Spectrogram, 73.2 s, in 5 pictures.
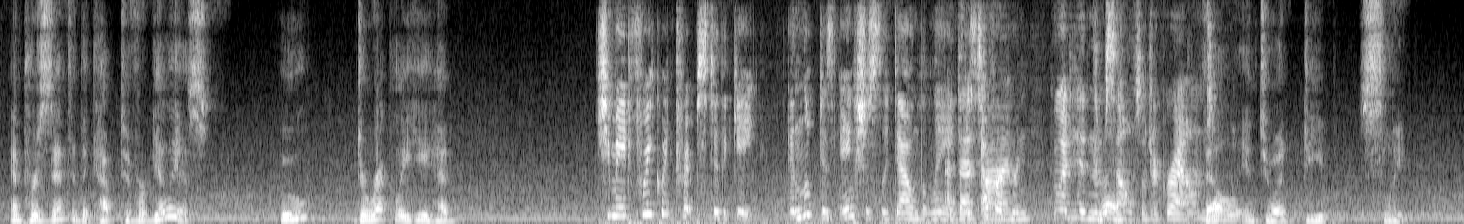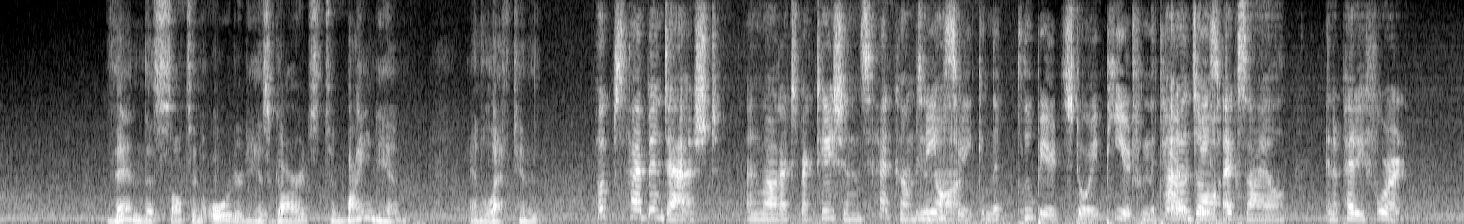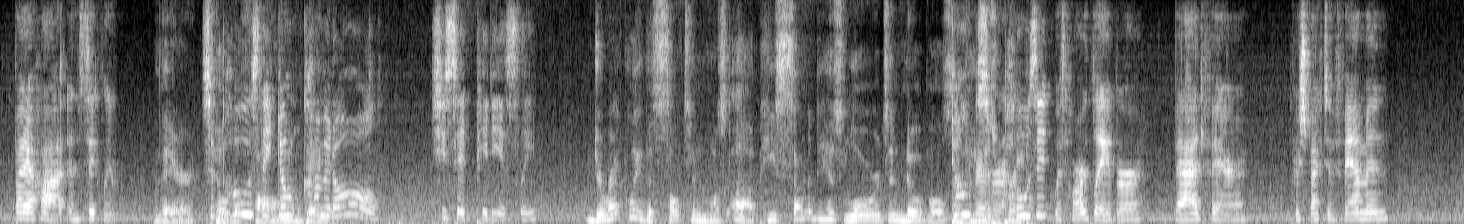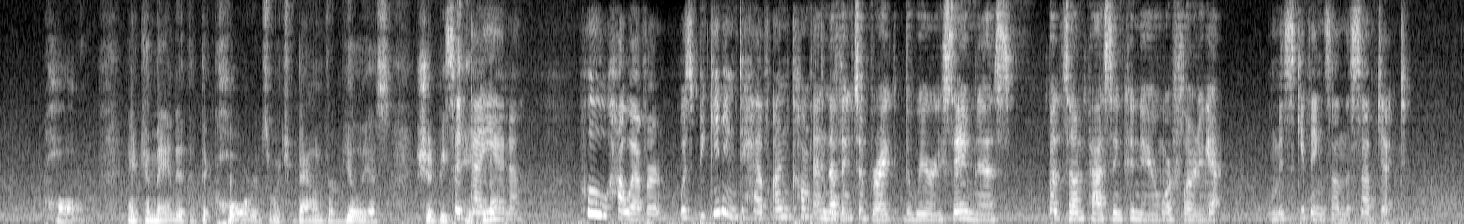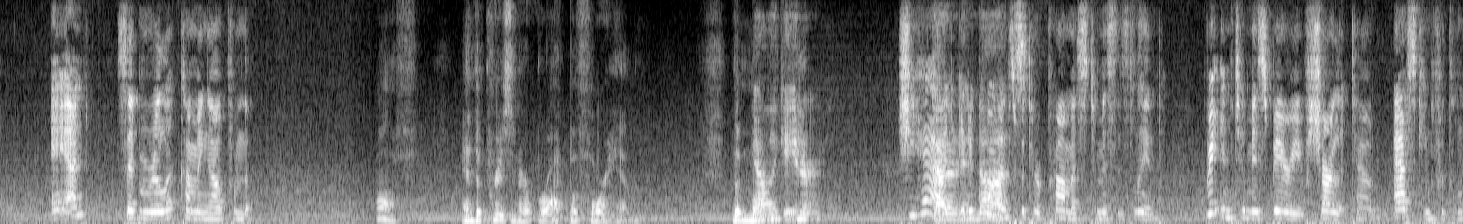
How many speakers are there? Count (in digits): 3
